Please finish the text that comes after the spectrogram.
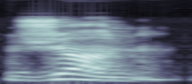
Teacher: AU se va a pronunciar como una O, jaune. Si vosotros me pronunciáis jaune, es que en vez de haber una aquí una A, hay una E.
